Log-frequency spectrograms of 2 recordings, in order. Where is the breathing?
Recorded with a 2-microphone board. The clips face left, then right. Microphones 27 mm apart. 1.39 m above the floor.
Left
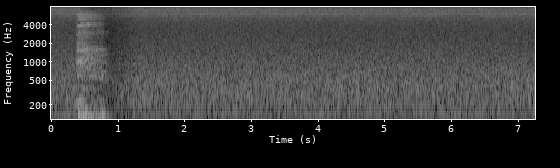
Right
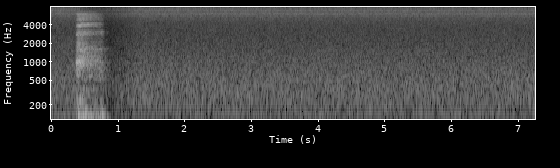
45° right (ahead or behind), 3.5 m.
